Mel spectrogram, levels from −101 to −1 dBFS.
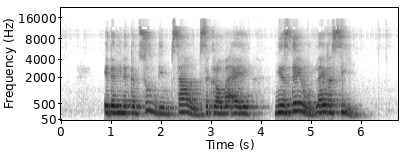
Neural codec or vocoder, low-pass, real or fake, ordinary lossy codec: vocoder, 44.1 kHz, 128 mel bands every 512 samples, BigVGAN v2; 14.4 kHz; fake; Opus, 24 kbps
